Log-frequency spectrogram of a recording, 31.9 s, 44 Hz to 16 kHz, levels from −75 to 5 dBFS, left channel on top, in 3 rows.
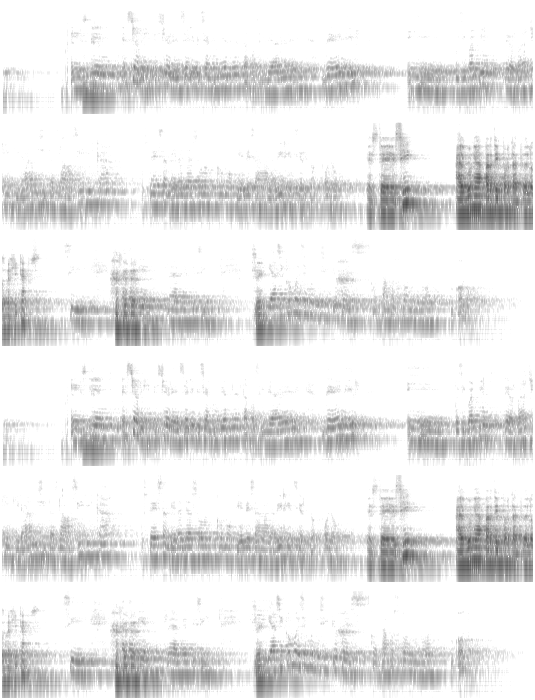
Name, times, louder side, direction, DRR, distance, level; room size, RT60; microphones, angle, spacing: voice 1, 1.4-7.4 8.1-12.9 13.4-17.4 22.4-26.0 26.3-29.8 30.3-30.6, right 1 dB, 80° right, 2 dB, 1.6 m, -46 dB
voice 2, 17.9-18.9 19.7-22.0 23.4-24.0 26.3-26.5, left 1 dB, 15° left, 7 dB, 0.5 m, -32 dB
19.0 x 9.0 x 3.7 m, 2.4 s
head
